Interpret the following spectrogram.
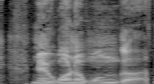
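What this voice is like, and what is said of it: Imitates another person's voice. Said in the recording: “That's my impression of Kislyak.”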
